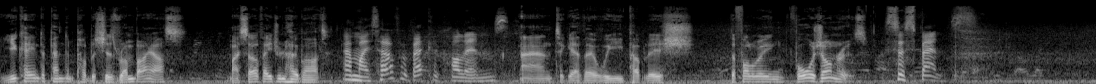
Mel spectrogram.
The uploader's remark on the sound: Harrogate Crime Festival ’22 Special. The Hobcast Book Show comes from the world's biggest crime writing festival, the Theakstons Old Peculier Crime Festival set in the grounds of the Old Swan Hotel in Harrogate. Back to full capacity for 2022, the event was a huge success.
